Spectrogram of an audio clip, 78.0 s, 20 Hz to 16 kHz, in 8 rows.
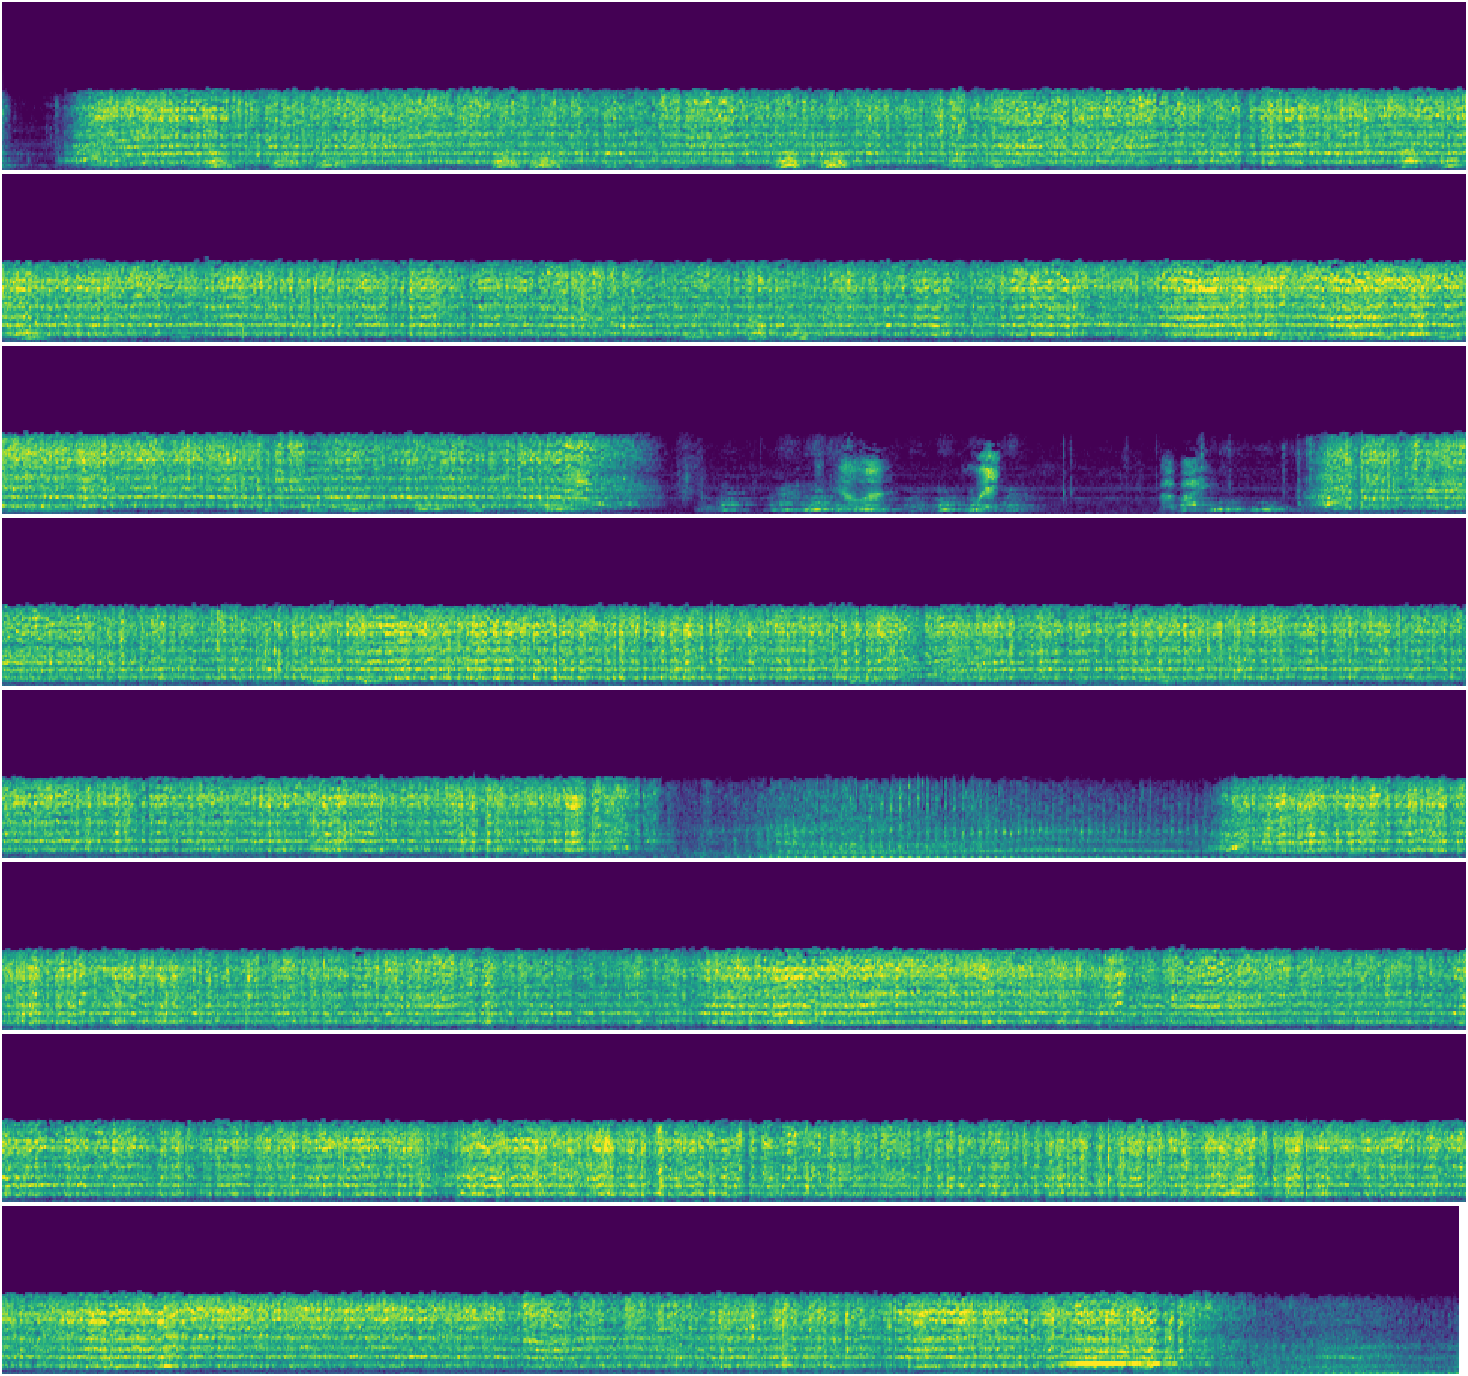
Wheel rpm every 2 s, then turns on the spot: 130, 220, 230, 220, 230, 230, 230, 230, 230, 230, 230, 170, 0, 0, 140, 220, 230, 220, 230, 240, 240, 150, 0, 50, 230, 230, 220, 230, 220, 230, 230, 230, 220, 230, 230, 230, 230, 220, 50.
none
